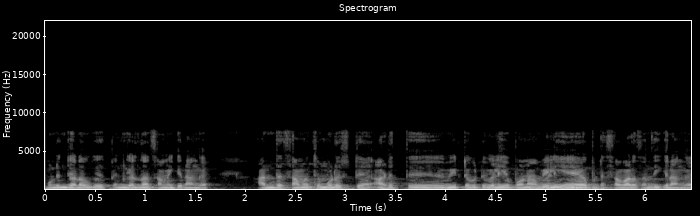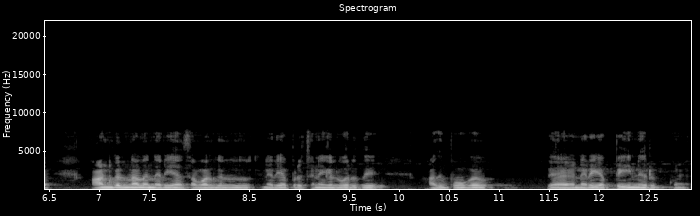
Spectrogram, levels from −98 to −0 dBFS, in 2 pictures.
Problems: background sounds at intervals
